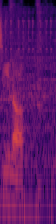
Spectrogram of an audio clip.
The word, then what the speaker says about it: CNA: is actually pronounced cena it's a it's a john cena joke apparently but you can pronounce its cna as well it's preference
